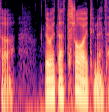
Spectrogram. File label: "troed", Welsh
